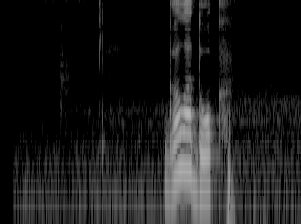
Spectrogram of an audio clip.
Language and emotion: Russian, neutral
